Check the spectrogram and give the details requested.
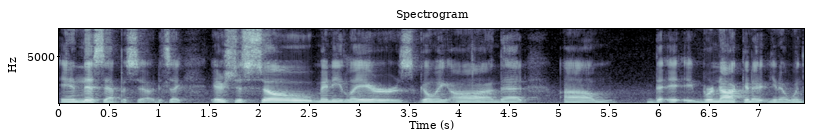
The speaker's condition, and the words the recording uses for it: No condition.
